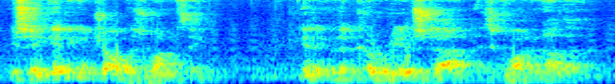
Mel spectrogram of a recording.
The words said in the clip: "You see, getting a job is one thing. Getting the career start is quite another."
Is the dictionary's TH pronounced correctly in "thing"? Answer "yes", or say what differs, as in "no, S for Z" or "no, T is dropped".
yes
